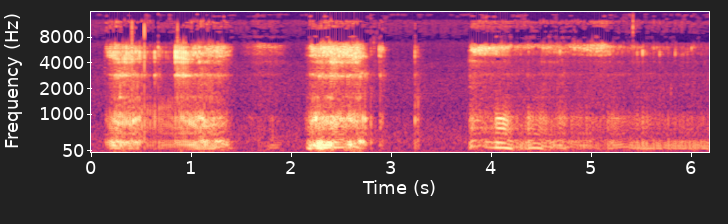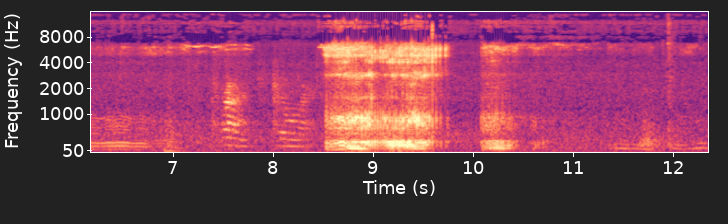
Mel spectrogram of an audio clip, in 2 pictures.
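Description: A sleeping person snoring: about five irregular snores, each a noisy rasping breath, a couple of seconds apart. A faint wavering whistle comes between two of them, a little past the middle.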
